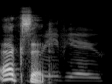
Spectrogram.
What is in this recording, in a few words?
"exit", US male; lynne publishing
